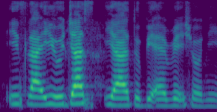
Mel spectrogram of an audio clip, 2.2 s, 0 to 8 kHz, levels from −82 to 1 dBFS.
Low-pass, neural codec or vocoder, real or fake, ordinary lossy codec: none; codec, 16 kHz, 8 kbps, FunCodec, trained on Chinese and English, 25 frames a second; fake; none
